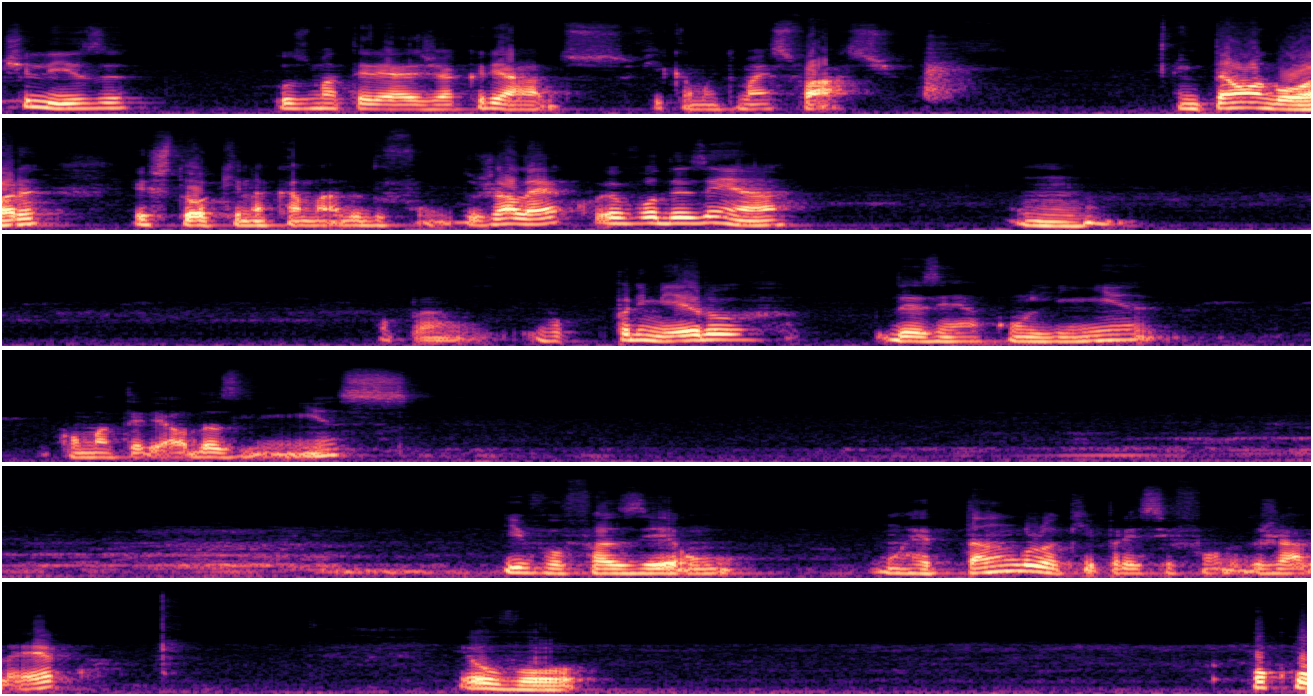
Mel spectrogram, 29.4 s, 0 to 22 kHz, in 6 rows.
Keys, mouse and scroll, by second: 0.7 ctrl+middle click, 2.0 ctrl+middle click, 5.0 click, 7.9 click, 9.3-11.2 drag, 11.6 ctrl+z, 12.4 ctrl+Escape, 13.4 click, 14.2 click, 15.0 click, 15.9 click, 17.2-19.5 drag, 20.8-22.9 drag, 25.2 Return, 28.4 click.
